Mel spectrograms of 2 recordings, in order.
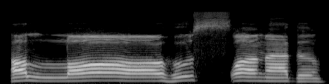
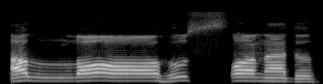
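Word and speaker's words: ٱللَّهُ ٱلصَّمَدُ: দেখেন, এটা বানান করলে বুঝতে পারবেন, এখানে আছে হামজার আবার জাবার আছে, তাহলে কি বলবেন? হামজা লাম জাবার আল, হামজা লাম জাবার আল, লাম খাড়া জাবার ল। কারণ এখানে আল্লাহ শব্দের আগে জাবার আছে, তাহলে কি হবে?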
